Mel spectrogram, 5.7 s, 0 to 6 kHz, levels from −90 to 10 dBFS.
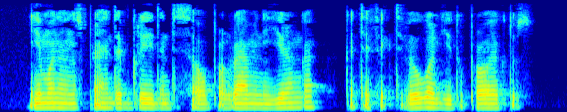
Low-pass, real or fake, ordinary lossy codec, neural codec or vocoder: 5.4 kHz; fake; MP3, 24 kbps; codec, 16 kHz in and 24 kHz out, 1 kbps, XY-Tokenizer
